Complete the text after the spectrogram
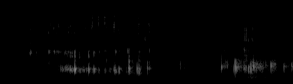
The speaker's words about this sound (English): All right, so what I'm pouring right now is Master Gao is the brewery. Puffed Rice Chinese Pale Ale. All right, well, so. That's what we have pouring right now.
